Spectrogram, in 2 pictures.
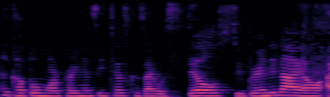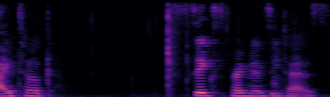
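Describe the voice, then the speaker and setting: A young woman and parent telling a story in a casual question-and-answer video, chatty and quick to laugh. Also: medium pitch, flat delivery, slight background noise. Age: young adult. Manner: giggly, laughs often while telling a story; chatty, full of fillers and quoted speech. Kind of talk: casual Q&A chat.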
